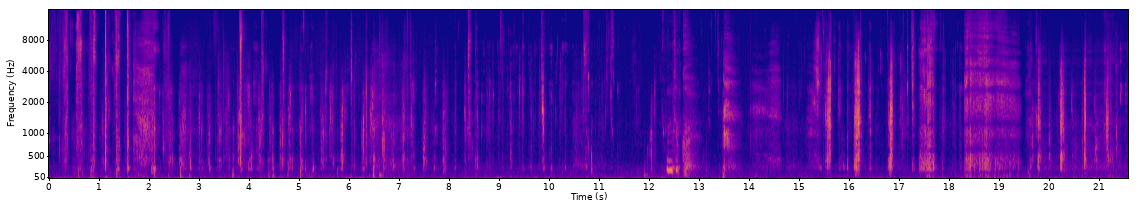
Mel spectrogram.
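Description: A young woman eats noisily close to a microphone, with wet smacking and chewing.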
